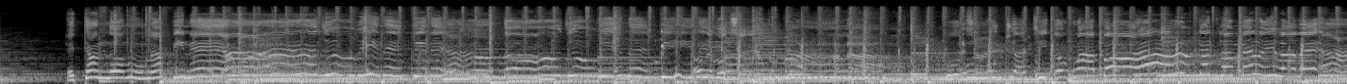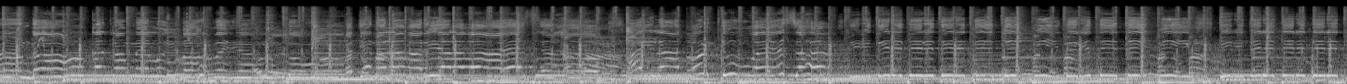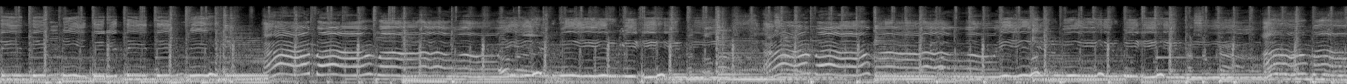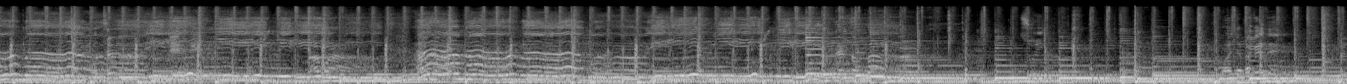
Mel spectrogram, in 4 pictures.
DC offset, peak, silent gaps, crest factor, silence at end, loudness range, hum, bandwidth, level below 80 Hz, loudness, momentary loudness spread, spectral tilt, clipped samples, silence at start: under 0.1%; -4 dBFS; none; 10 dB; 0 s; 1 LU; none; 16.5 kHz; -32 dBFS; -15 LUFS; 2 LU; -5 dB/octave; under 0.1%; 0 s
